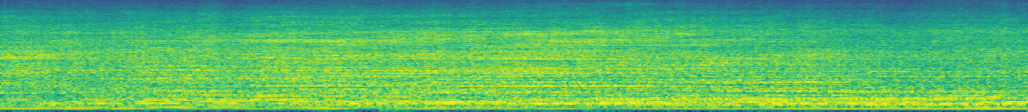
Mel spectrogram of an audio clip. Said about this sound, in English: Some of these guys got different kinds of boat motors here. This guy's going by with all the noise is a go devil. Probably use it for duck hunting too.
